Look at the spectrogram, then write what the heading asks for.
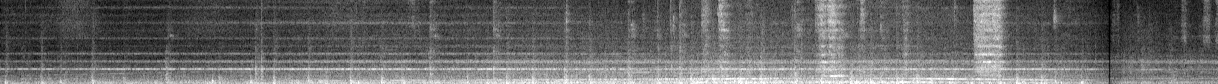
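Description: London Overground electric train passing close by: rumbling wheels on the rails and a motor whine that climbs in pitch and then falls, growing louder as it goes. Two short, high-pitched wheel squeals come near the end, and the sound then cuts off suddenly to a quieter background.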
